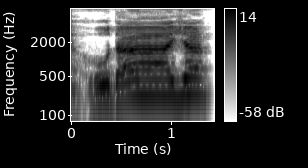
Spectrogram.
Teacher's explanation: دال کو ایک الف کی مقدار لمبا کر کے پڑھیں گے کیونکہ آگے الف مدہ ہے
